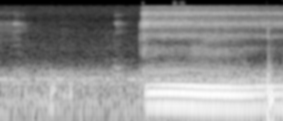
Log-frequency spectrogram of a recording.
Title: snoring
